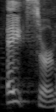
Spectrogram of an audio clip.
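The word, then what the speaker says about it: Etzer (עֵזֶר): And that word is E-Z-E-R in the Hebrew. And when I looked it up on how to pronounce on the internet, it says it's like Etzer, like the number eight, Z-E-R, Etzer.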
